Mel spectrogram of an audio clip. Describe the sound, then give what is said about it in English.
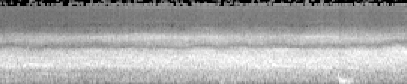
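A large crowd cheers in a continuous, loud roar that holds steady for the whole stretch, a dense wash of voices with no single voice standing out, greeting a touring band on its arrival. “All I can do is stand and acknowledge the tumult of the crowd.”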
